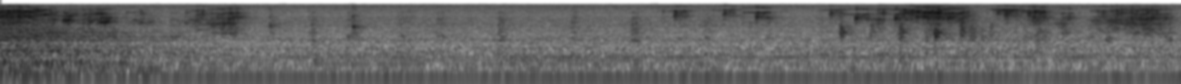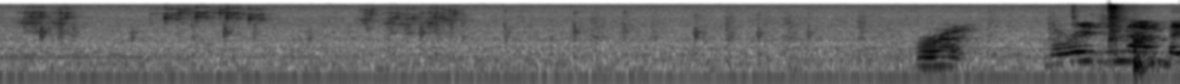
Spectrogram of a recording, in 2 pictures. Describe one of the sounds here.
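Video game clatter and clicks play from a television.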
